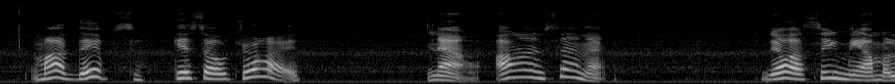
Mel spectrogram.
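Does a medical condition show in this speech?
Yes: ALS; affects hands.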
